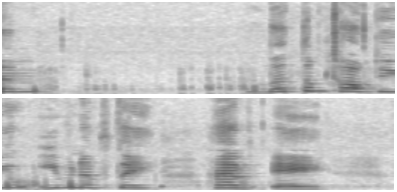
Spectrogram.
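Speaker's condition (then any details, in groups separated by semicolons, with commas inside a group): Cerebral palsy; spastic, uses wheelchair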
